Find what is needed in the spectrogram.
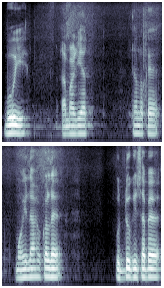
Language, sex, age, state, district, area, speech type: Assamese, male, 60+, Assam, Udalguri, rural, spontaneous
